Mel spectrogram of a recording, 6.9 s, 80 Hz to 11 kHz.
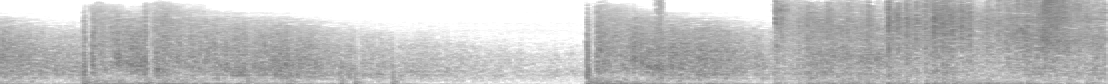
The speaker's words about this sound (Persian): اما صبحگاه هفتم ثور سال 1357 هجری خورشیدی مردم کابل با صدای توپ و غرش تانک ها از خواب بیدار شد.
